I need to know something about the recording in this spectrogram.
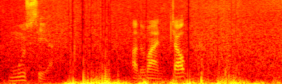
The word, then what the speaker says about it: Muxía: Non si dice Muxia, si dice Mussia.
